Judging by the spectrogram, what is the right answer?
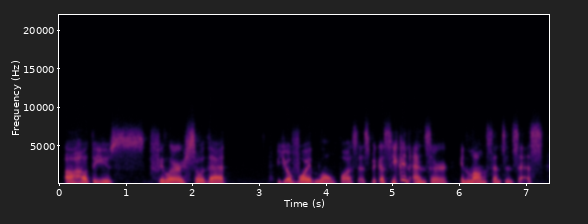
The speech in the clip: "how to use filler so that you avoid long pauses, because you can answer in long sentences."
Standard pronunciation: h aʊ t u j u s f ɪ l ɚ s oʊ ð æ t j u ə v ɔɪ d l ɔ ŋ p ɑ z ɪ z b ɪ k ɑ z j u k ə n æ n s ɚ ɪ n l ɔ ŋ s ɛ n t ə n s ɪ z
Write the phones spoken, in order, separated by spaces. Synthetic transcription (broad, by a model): h aʊ t u j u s f ɪ l ɚ s oʊ ð æ t j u ə v ɔɪ d l ɔ ŋ p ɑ s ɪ s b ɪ k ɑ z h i k ə n æ n s ɚ ɪ n l ɔ ŋ s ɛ n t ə n s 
